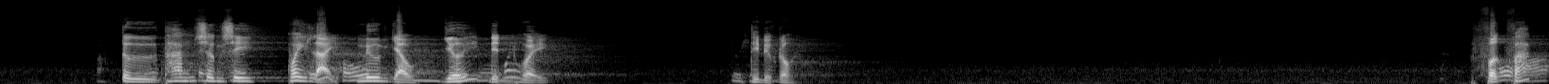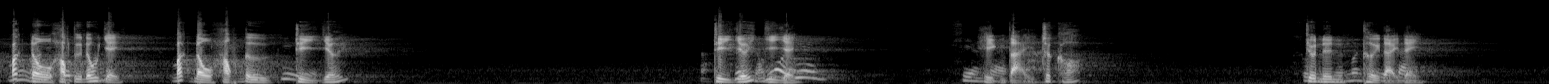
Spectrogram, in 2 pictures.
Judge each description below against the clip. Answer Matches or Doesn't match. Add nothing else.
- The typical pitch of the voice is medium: Matches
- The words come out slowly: Matches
